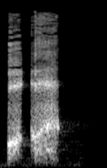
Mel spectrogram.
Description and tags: A real zombie moan. Recorded from a live zombie.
